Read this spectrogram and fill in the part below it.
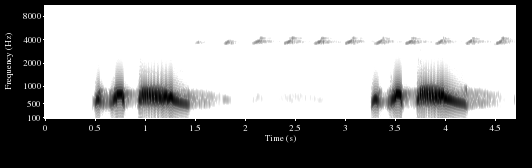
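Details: Spotted dove cooing to stimulate other doves to call, two phrases nearly three seconds apart, each a pair of quick clipped notes followed by a drawn-out, falling, burry coo, in clean silence.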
